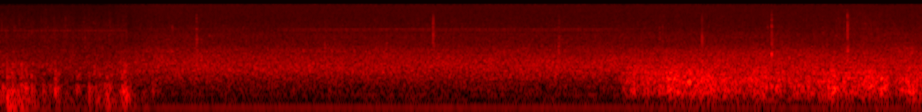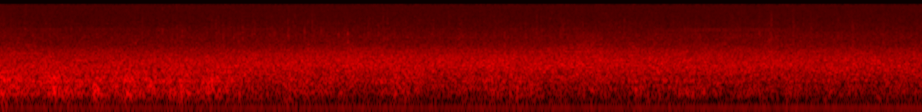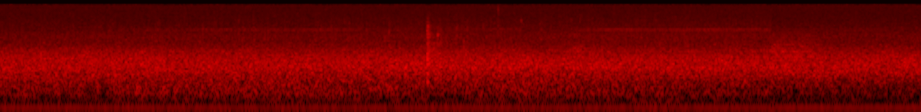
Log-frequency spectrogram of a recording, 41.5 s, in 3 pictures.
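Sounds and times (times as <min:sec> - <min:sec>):
rain: 0:00.0 - 0:41.4
thunder: 0:09.4 - 0:19.1.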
